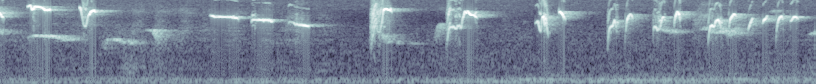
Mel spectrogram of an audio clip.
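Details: Olive-backed sunbird singing, used to get a captive bird to sing. Bright, high chirps and downslurred twitters come rapidly, speeding toward the end.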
